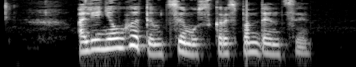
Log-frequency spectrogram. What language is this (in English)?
Belarusian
